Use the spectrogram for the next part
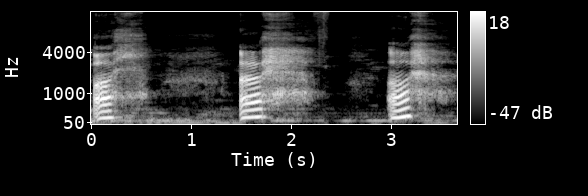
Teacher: حمزہ کی آواز کو عین کی آواز کے ساتھ مکس نہیں کرنا آپ نے، یہاں پہ مطلب ہم نے آہ نہیں کہنا، ہم نے آہ کہنا، آہ، ٹھیک ہے؟ ہم نے حلق کے 3rd پارٹ سے نکالنی ہے حمزہ کی آواز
